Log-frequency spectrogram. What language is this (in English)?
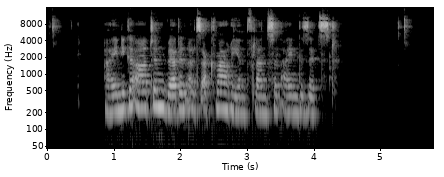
German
